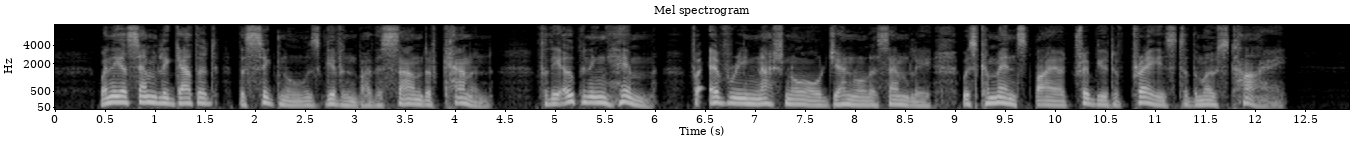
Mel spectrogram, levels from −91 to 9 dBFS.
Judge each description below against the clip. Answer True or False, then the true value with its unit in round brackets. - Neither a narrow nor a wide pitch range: False (6.2 semitones)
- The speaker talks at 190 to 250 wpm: False (160 wpm)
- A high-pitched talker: False (120 Hz)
